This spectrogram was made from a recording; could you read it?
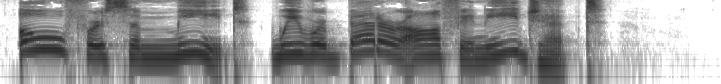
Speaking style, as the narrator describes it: You were whining, when you cried

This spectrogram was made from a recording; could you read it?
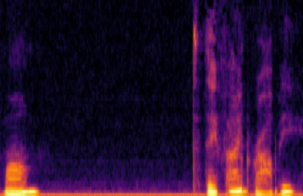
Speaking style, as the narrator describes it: My voice was shaky

